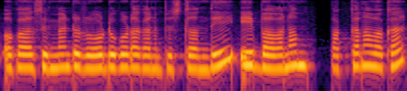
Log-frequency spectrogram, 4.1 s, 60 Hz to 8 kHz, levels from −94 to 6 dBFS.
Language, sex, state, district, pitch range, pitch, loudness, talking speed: Telugu, female, Andhra Pradesh, Chittoor, 205-230 Hz, 215 Hz, -14 LUFS, 130 wpm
